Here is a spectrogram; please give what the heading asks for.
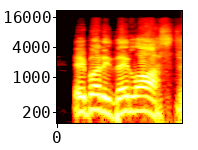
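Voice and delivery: loud, high-pitched yell.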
